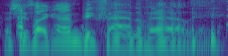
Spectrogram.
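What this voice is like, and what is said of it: Put-on unidentified foreign accent. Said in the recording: “She was Russian, or are you just doing your own? ... Do you know what accent you're doing?”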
